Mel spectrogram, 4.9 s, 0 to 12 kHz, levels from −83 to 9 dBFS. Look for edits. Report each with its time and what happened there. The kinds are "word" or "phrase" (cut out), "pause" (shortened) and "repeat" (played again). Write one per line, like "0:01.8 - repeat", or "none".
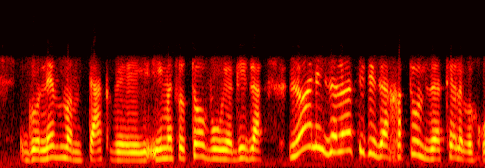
0:01.7 - word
